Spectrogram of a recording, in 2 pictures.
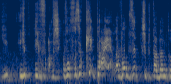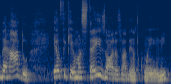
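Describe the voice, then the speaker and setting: A Brazilian woman, a guest on a podcast, tells a long story in an interview, animatedly acting out the voices and quoted dialogue. Her voice is fairly high and husky, and she talks fast.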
